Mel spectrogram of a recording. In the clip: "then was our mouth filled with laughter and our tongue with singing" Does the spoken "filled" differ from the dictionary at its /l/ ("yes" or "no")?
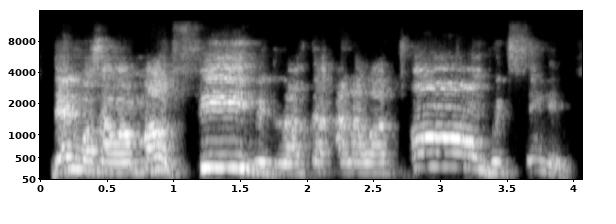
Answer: yes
